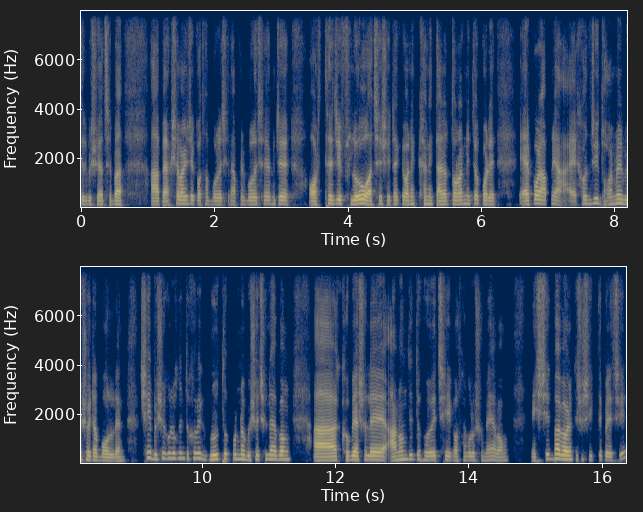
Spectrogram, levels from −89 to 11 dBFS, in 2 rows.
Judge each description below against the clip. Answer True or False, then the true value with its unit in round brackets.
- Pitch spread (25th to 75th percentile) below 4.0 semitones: True (3.2 semitones)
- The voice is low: False (150 Hz)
